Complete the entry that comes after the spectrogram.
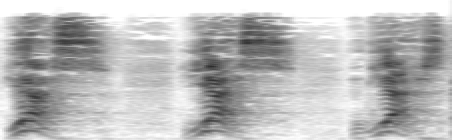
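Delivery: loud, high yells of a fired-up coach; punchy, high-pitched coach yell; Russian gymnastics coach. Retold or imitated. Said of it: "like a Russian gymnastics coach".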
